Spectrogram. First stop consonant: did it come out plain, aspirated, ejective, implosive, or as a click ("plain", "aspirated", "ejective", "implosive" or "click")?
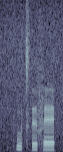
aspirated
